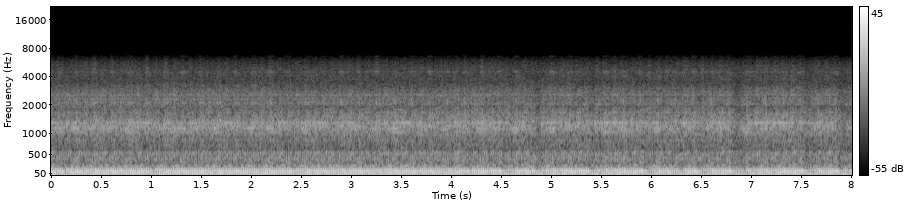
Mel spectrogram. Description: Another listen to the rough idle in my truck. Some are saying a new fuel pressure regulator?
